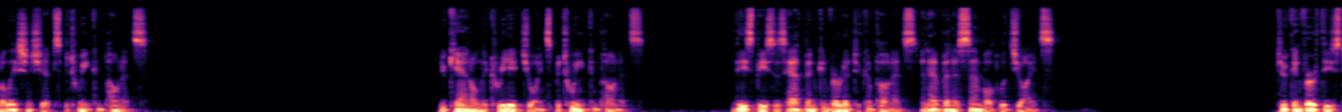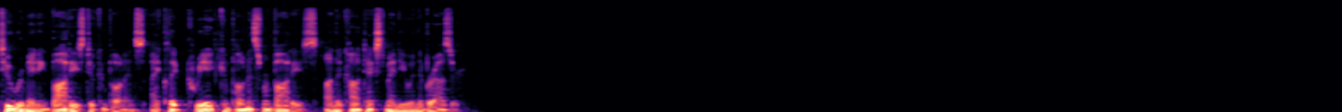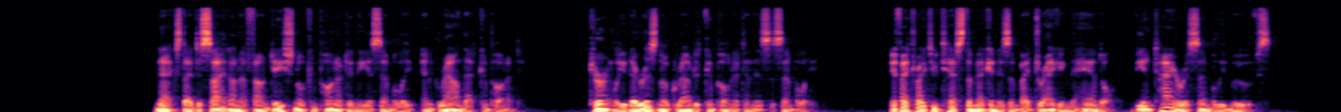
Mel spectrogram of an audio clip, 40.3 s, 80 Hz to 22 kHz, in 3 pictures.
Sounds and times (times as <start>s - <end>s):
Speech: 0.0s - 1.6s, 4.5s - 6.6s, 7.4s - 10.7s, 12.8s - 18.2s, 28.4s - 32.2s, 32.8s - 35.1s, 35.8s - 39.7s.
